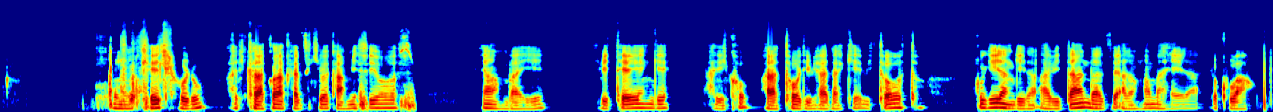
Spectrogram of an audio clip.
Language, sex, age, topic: Rundi, male, 18-24, agriculture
